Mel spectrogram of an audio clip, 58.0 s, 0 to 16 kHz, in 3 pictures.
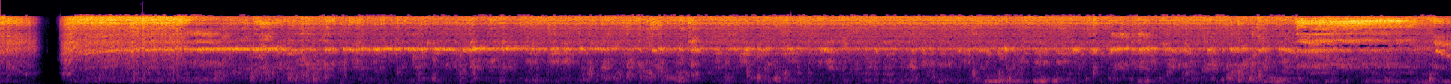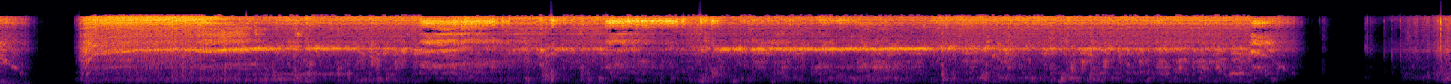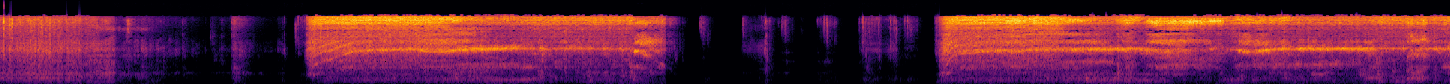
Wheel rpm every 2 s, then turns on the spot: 90, 230, 230, 230, 230, 230, 230, 230, 230, 150, 150, 230, 230, 230, 230, 230, 230, 220, 20, 10, 20, 110, 230, 160, 10, 70, 220, 220, 230.
38-42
